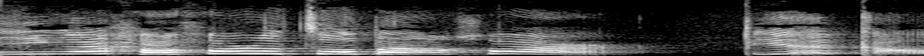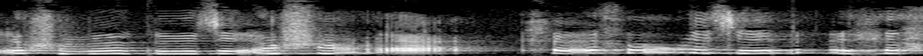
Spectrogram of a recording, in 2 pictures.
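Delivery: acted-out drunken yelling, pitched very high. Speaker recalls a drunk artist friend sitting beside her at drinks: retelling a drunk friend's shout. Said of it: "对我大喊".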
